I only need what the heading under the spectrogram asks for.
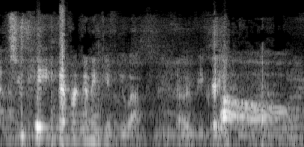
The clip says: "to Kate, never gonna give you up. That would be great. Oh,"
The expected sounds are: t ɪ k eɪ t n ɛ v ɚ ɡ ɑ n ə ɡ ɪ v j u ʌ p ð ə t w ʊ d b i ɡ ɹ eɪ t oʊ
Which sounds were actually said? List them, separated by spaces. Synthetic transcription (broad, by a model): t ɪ k eɪ t n ɛ v ɚ ɡ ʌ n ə ɡ ɪ v j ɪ ʌ p ð ə t w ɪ d b i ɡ ɹ eɪ oʊ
